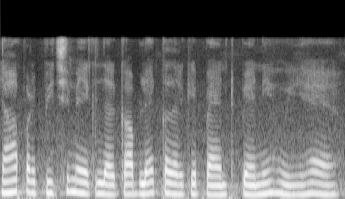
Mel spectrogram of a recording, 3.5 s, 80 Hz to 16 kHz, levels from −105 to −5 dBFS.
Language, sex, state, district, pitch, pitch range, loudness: Hindi, female, Arunachal Pradesh, Papum Pare, 185 Hz, 175-200 Hz, -13 LUFS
